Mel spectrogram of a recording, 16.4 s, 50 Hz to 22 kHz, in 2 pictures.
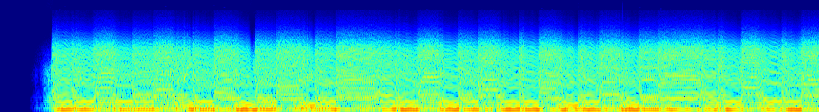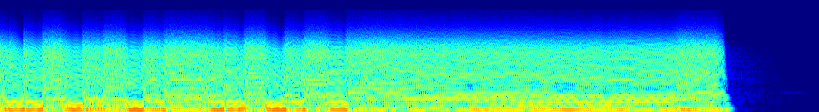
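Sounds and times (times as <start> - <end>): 
overdriven guitar amplifier: 0.4 - 15.6.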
